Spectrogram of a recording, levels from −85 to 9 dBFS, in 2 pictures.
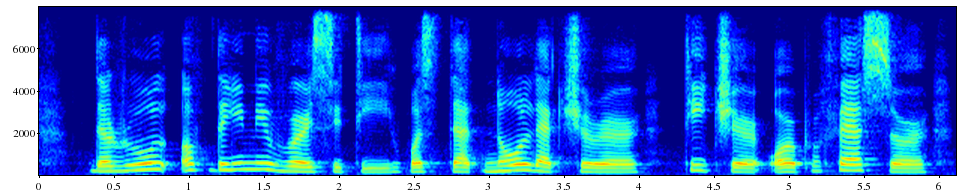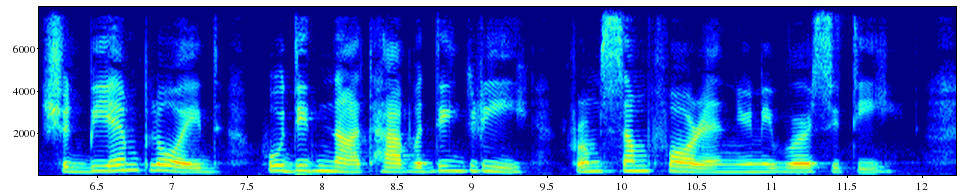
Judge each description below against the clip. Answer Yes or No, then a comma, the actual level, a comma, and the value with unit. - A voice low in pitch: No, high, 205 Hz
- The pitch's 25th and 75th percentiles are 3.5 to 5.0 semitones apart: Yes, average, 4.0 semitones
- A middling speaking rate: No, slow, 125 wpm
